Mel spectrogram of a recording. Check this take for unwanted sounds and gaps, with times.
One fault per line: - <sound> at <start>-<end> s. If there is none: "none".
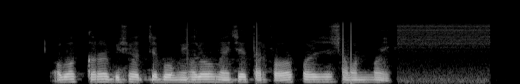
none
